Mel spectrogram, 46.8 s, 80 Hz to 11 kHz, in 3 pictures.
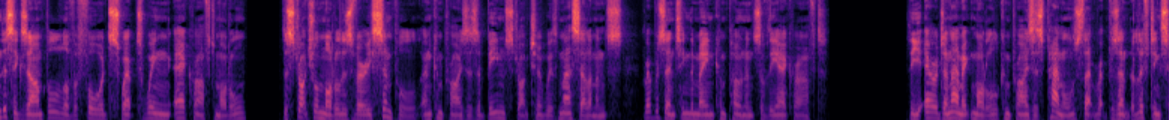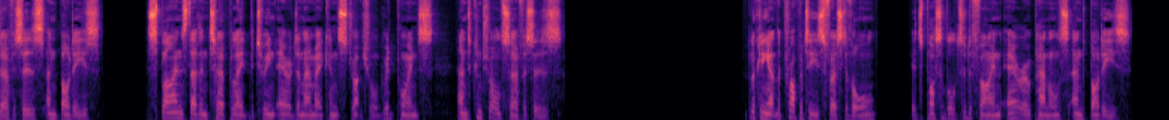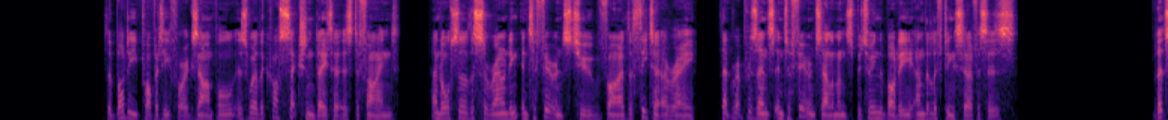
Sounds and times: Speech: 0.0s - 11.1s, 12.1s - 17.0s, 17.6s - 23.2s, 25.5s - 30.7s, 32.6s - 44.8s.

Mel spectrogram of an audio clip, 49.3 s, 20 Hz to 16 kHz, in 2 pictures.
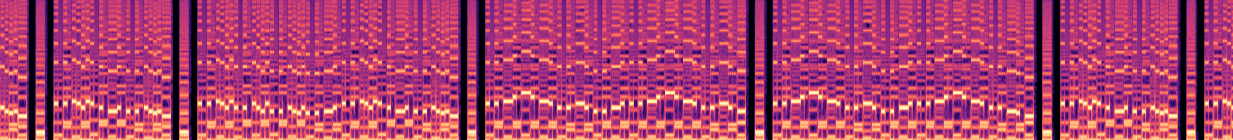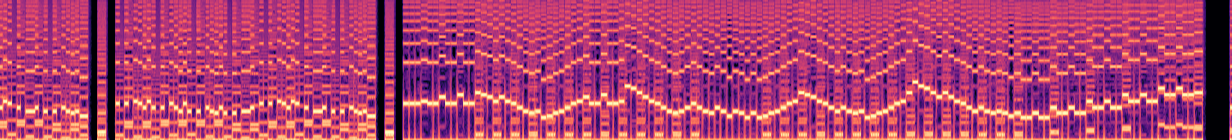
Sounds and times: Music: 0.0s - 32.5s, 33.9s - 49.3s.

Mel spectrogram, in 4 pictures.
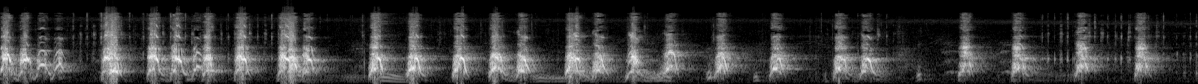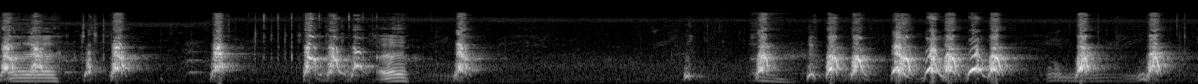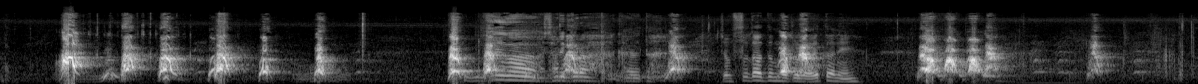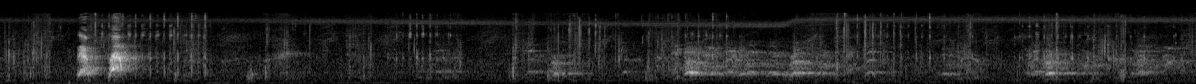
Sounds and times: Bow-wow: 0.0s - 14.4s, 15.0s - 15.8s, 19.5s - 23.8s, 24.6s - 27.7s, 28.5s - 29.8s, 31.8s - 32.2s, 33.2s - 35.6s, 41.2s - 45.6s, 46.2s - 47.9s
Speech: 12.0s - 12.6s, 28.8s - 30.6s, 31.2s - 32.6s.

